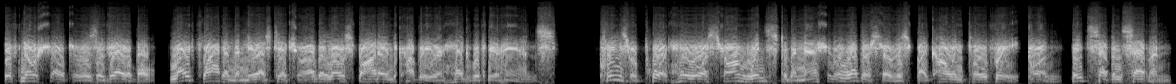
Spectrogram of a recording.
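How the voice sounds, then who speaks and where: A man's voice: mid-range voice, pushed and bright, husky, rough recording. A man's synthetic-sounding voice reading a scripted emergency weather warning as an alert announcer.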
